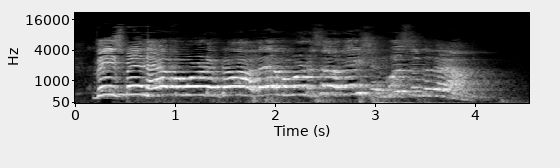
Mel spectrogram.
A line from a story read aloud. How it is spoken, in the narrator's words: this demon is making this girl that it's possessed follow behind Paul and his evangelism partner Silas, screaming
